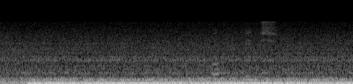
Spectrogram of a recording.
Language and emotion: Russian, neutral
